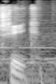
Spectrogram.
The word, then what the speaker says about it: chic: seen it several times sheik is a french word pronounced chic that roughly translates to fashionable but when referring to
